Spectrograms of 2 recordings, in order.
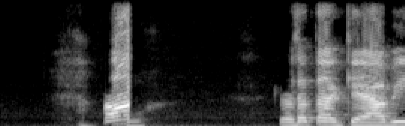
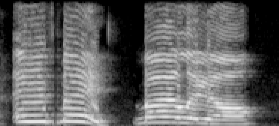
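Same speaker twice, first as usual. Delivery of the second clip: high, loud hammed-up pop star; 11 semitones higher, 8 dB louder, slower than usual. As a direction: announce yourself as a brash celebrity parody. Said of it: "impression of [name] on S N L doing [name]".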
